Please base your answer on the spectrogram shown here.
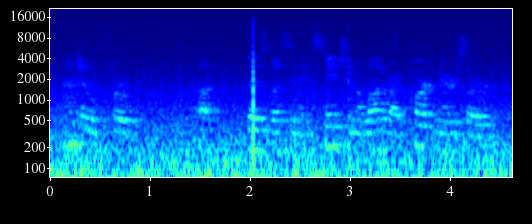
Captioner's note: voiceover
